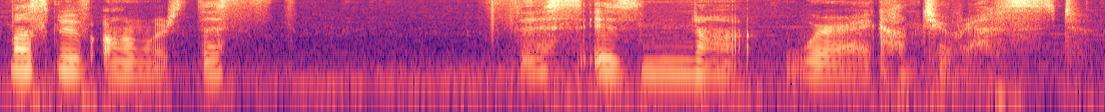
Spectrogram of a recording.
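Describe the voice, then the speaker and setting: A proud, wounded fantasy game man, acted by a woman reading aloud, bitter and defiant. The delivery is theatrical and bright-edged, with music underneath. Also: medium pitch, fairly even intonation, slow pace, in a whisper. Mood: strained.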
